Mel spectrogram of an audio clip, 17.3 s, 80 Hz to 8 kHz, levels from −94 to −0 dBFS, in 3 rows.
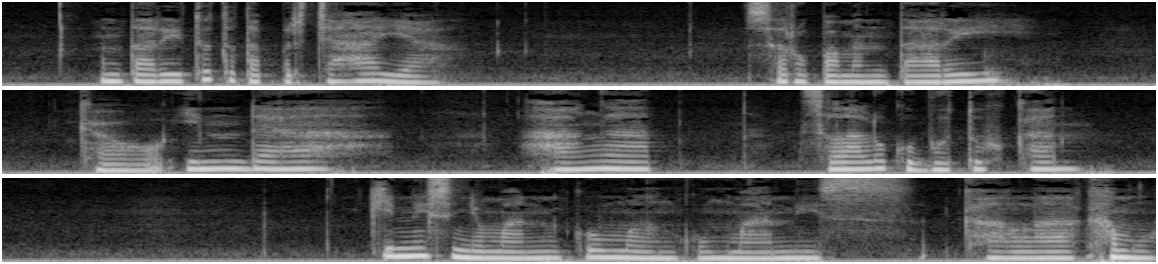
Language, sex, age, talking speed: Indonesian, female, 30-49, 60 wpm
